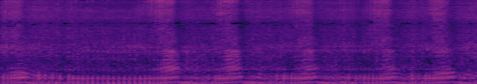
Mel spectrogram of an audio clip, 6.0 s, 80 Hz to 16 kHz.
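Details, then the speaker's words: Minerva R150 Xrod single revved with quick throttle blips, steady even exhaust note and no top-end rattle after new piston (seher) fixed earlier rough noise and white smoke; now runs healthy. "Suaranya adem. Oke, mantep ya. Suara video awalnya, video pertamanya yang 41-nya berisik banget ya."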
